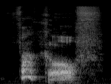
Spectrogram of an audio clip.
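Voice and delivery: the prisoner growls back at the cop, low and soft; low muttered retort. Retold or imitated. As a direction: grumble it low under the breath. Swearing back at the arresting cop.

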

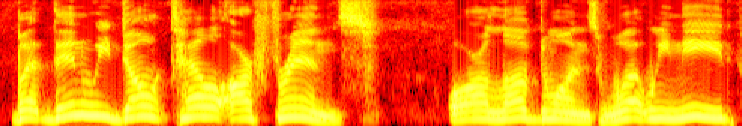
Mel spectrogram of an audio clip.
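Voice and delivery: ordinary delivery

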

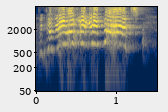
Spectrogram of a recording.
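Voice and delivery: high, loud mock yell with a laugh; yelling really loud. Teacher yelling at Joey, high loud laughing mock shout. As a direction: belt it at him, half laughing. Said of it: "I love when she yells really loud".

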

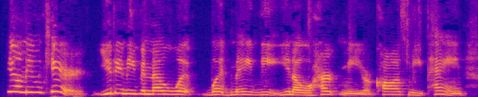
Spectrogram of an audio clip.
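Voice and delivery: high-pitched, indignant voicing of a hurt partner; hurt accusation. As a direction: imitate someone wounded and demanding, starting very high. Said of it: "feels like".

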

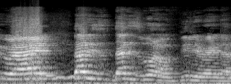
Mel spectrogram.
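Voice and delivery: loud, excited shout with a cracked voice. Real, not acted. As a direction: belt it out over the mic. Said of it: "I'm able to shout this much".

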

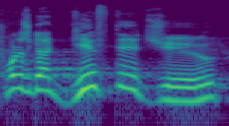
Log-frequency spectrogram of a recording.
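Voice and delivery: usual speaking voice

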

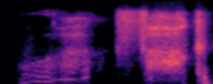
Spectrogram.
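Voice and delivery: hushed gasp then a whispered curse; shocked whisper. Retold or imitated. Hiding beside the skaters, whispering in disbelief. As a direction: whisper it, stunned and trying not to be heard. Reacting to overheard plan.

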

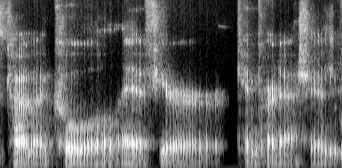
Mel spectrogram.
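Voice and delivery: low, slow creaky fry; vocal fry. Shown as a demonstration. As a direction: let the words creak out in fry. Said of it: "vocal fry".

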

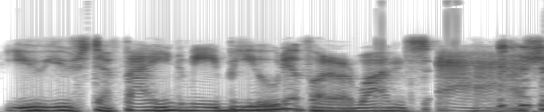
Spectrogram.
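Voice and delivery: slow, eerie imitation of a spurned witch; witch's line. Witch Sheila reproaching Ash, slow and eerie imitation. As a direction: drag it out like a scorned witch.

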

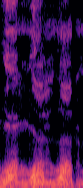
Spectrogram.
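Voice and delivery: vocal "whoom" of a revving engine; imitated engine revving. Father showing off for the ladies, engine revving noise. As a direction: rev it up with the mouth. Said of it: "So he starts revving".

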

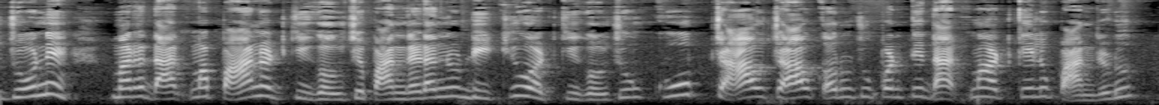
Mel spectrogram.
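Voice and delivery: high, whiny little croc begging mother; a small child begging his mother for help; pleading baby croc. A narrator's reading. Little croc whines to his mother about a stuck leaf, pleading high voice. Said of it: "મગરું કરગરતો બોલ્યો".

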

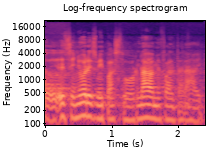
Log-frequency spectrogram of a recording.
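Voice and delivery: low, soft recitation, imitating an embarrassed elder; ashamed old pastor. Elderly pastor reciting after the applauded actor, imitated as ashamed, quiet and low. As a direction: recite it humbly, low and small. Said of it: "se podía notar el temblor en sus palabras, tenía vergüenza".

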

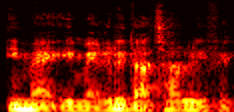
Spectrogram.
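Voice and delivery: ordinary talk

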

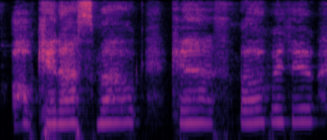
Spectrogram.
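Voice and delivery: high, slow pleading mock voice; high girly begging imitation, drawn out; mimicking her asking. Mimicking the woman asking for weed.

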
